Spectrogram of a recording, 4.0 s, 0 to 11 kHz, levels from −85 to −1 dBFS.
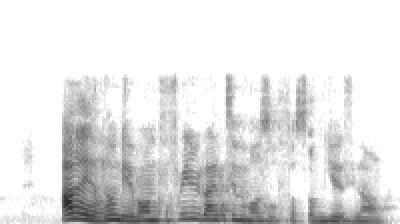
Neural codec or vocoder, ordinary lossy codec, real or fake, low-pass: codec, 16 kHz, 1 kbps, FunCodec, trained on LibriTTS, 50 frames a second; MP3, 96 kbps; fake; 7.2 kHz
